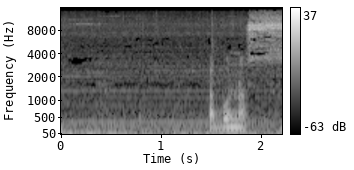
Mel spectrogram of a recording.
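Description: Steady low electrical mains hum, with a short spoken word and a sharp hiss near the end.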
